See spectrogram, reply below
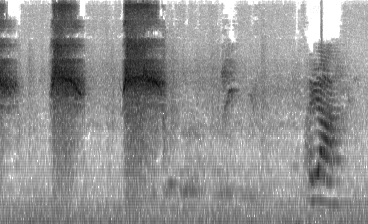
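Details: Bar-winged prinia from Majalengka giving loud buzzy high bursts, two strong half-second phrases about a second apart, followed by softer chirps and a final rapid buzzy trill over faint background hiss.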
